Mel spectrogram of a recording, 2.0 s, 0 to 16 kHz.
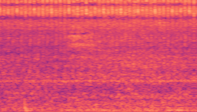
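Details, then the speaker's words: Fiat 500 Lounge (Cat S) idling after a drive up to running temperature, oil leak cured despite a garage's blown-gasket claim: smooth, even low hum with no ticks, knocks or misses; engine runs spot on, normal idle. "as you can hear and as you can maybe see the engine runs absolutely spot on now no problems at all"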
